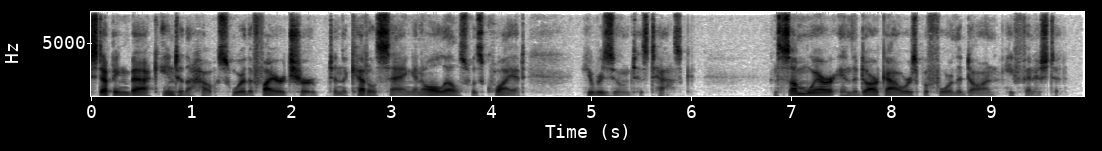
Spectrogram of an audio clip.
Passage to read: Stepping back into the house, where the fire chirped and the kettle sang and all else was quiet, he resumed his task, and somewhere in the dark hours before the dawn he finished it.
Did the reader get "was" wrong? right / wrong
right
